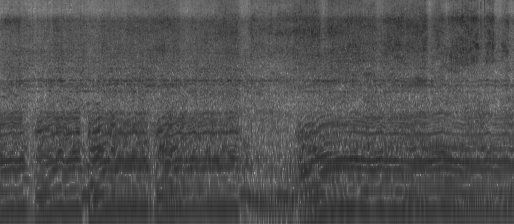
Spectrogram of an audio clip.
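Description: Polaris Magnum ATV engine running under throttle while riding. The revs dip briefly a few times, sink around five seconds in, then climb again and hold steady.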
